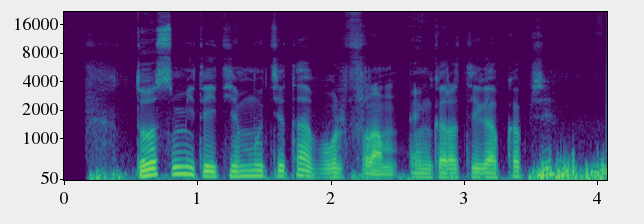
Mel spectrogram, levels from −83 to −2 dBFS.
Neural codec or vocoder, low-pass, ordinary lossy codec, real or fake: none; none; none; real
